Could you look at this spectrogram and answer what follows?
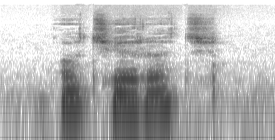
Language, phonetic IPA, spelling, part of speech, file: Polish, [ɔˈt͡ɕɛrat͡ɕ], ocierać, verb, LL-Q809 (pol)-ocierać.wav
